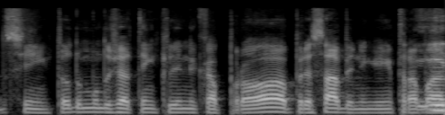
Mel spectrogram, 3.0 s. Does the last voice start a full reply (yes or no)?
yes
